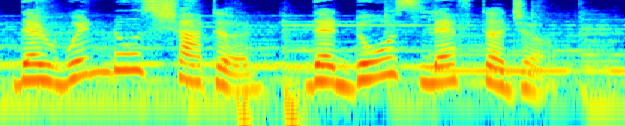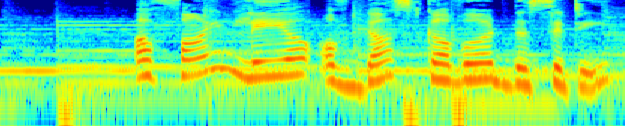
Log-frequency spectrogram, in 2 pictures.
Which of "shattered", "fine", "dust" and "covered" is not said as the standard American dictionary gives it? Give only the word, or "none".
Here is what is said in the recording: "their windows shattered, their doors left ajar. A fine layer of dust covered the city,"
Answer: none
